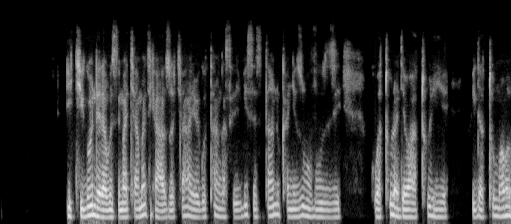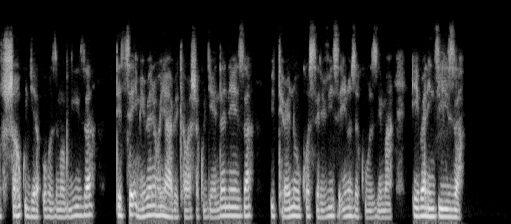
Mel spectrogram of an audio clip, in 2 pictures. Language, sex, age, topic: Kinyarwanda, male, 18-24, health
